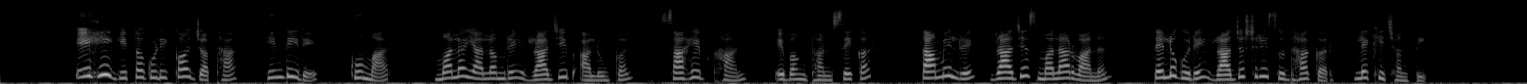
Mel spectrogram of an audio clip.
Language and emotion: Odia, neutral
